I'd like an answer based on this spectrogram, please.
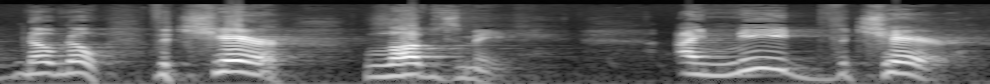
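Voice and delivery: hammed-up protest, slow and emphatic after the first burst; mock-desperate insistence. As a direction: plead for it loudly, drawing the words out. Acts out insisting on the chair.

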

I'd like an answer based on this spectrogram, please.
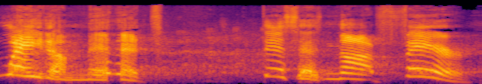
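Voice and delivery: loud, slow, high mock shout; comic outraged yell, drawn out; indignant protest. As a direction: holler a hammed-up complaint. Acts his indignant protest to God.

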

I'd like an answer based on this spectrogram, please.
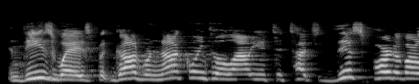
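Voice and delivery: loud, rising pulpit fervour; impassioned revival sermon; preaching at full force. Real, not acted. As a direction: preach it hard, pleading with the congregation.

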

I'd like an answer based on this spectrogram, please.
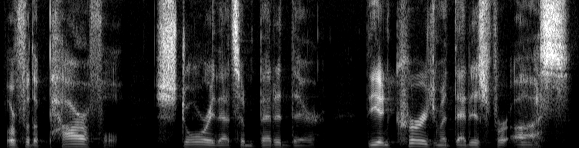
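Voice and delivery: hushed, earnest closing prayer; steady pastoral prayer voice. Acted. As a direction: pray it sincerely over the room.

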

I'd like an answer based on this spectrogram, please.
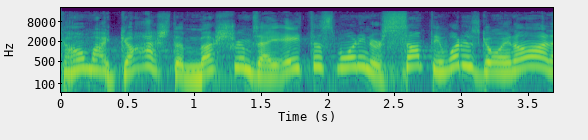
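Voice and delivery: high-pitched comic disbelief; bewildered. Acted. Balaam hearing his donkey talk, bewildered. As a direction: babble in mock astonishment.

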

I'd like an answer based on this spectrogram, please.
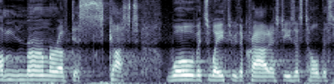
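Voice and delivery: ordinary talk, nothing marked

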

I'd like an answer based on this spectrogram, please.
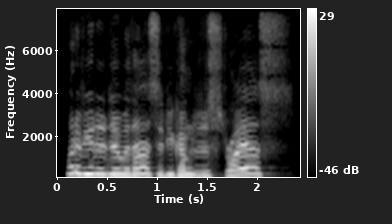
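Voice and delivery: a cornered demon crying out in dread; terrified demon. Retold or imitated. Preacher acting out the terrified demon before Jesus. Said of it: "This demon is terrified here".

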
